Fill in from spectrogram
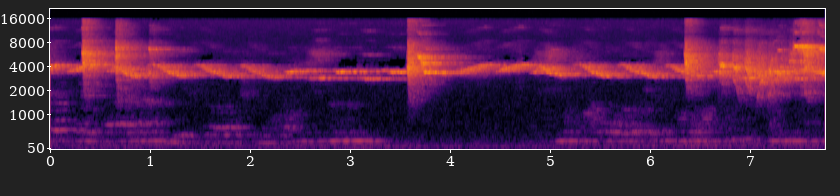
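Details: Lesser seed finch song played as a tutor while a young bird listens: long, clear whistled phrases that slide up and down, broken by brief rasping bursts near the start, middle and end, over a faint low hum.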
